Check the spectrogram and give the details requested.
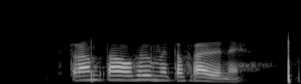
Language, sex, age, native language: Icelandic, female, 40-49, Icelandic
